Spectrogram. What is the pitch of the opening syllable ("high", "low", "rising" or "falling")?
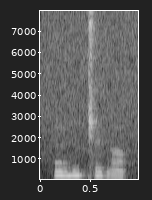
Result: high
